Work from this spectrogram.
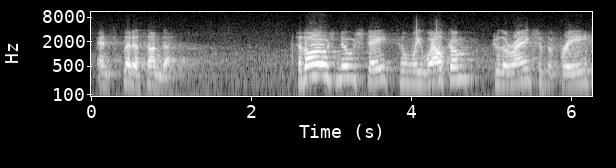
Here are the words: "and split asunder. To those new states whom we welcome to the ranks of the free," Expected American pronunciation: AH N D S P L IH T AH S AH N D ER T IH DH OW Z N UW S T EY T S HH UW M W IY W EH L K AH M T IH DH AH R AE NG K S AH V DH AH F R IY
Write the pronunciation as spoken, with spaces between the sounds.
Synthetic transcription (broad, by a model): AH N S P L IH T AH S AH N D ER T IH DH OW Z N UW S T EY T S HH UW M W IY W EH L K AH M T IH DH AH R AE NG K S AH V DH AH F R IY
